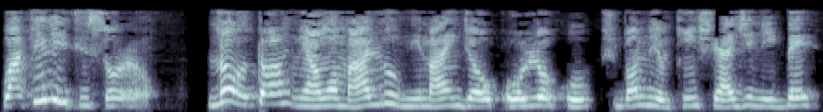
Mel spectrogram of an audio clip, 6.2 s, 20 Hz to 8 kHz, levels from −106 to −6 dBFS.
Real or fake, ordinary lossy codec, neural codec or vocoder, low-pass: fake; MP3, 24 kbps; codec, 44.1 kHz, 1.7 kbps, Pupu-Codec; 7.2 kHz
